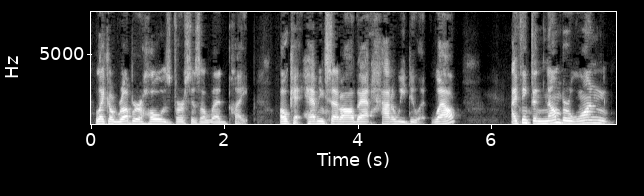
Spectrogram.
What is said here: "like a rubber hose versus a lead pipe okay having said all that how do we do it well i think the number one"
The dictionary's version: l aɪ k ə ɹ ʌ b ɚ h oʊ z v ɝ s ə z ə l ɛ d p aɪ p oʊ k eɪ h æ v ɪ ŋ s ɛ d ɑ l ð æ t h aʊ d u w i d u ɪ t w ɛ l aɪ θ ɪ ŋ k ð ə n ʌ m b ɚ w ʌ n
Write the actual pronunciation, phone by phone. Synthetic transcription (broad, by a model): l aɪ k ə ɹ ʌ b ɚ h oʊ z v ɝ s ə z ə l ɛ d p aɪ p oʊ k eɪ h æ v ɪ ŋ s ɛ d ɑ l ð æ t h aʊ d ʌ w i d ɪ ɪ t w ɛ l aɪ θ ɪ ŋ k ð ə n ʌ m b ɚ w ʌ n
